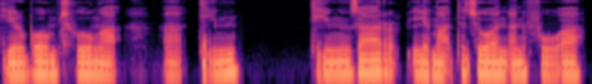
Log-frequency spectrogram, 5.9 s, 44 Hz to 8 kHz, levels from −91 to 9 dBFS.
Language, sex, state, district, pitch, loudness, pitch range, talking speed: Mizo, male, Mizoram, Aizawl, 85 Hz, -18 LUFS, 80-90 Hz, 130 wpm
